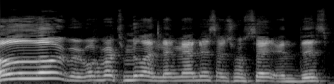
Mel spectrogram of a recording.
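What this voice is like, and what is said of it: Usual voice. Nothing is said of it.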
